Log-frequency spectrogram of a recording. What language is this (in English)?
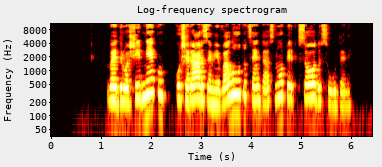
Latvian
